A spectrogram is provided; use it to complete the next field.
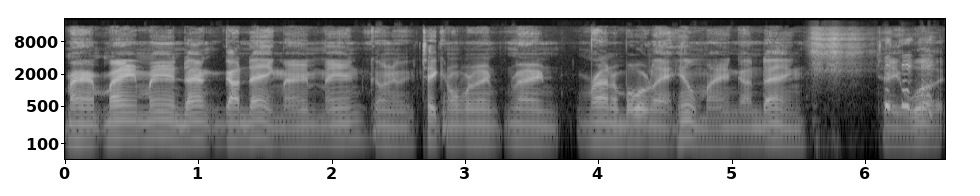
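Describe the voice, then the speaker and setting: Putting on a character voice, a man mumbles at a moderate pace, medium in pitch and monotone, with flat intonation. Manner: rambling, fast, mumbling.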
